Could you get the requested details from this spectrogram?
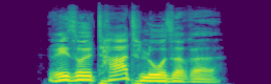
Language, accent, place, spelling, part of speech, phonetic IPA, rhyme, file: German, Germany, Berlin, resultatlosere, adjective, [ʁezʊlˈtaːtloːzəʁə], -aːtloːzəʁə, De-resultatlosere.ogg
- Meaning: inflection of resultatlos: 1. strong/mixed nominative/accusative feminine singular comparative degree 2. strong nominative/accusative plural comparative degree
